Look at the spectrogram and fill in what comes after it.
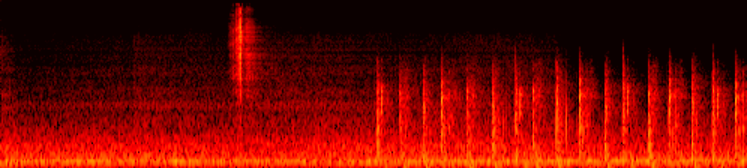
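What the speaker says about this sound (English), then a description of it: "Armed with his scissors and guided by his kind heart, Prieto decided to cut the strings that held the clown captive." Scissors snip through puppet strings in the Onirike video game, a rapid run of about a dozen crisp, close metallic clips following a single sharp click, alone over a quiet ambient bed.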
